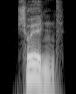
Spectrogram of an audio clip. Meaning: present participle of schulden
- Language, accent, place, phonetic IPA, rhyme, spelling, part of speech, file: German, Germany, Berlin, [ˈʃʊldn̩t], -ʊldn̩t, schuldend, verb, De-schuldend.ogg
